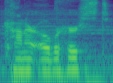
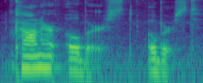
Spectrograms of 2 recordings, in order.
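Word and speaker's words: Conor Oberst: Better Oblivion Community Center by Connor Oberhurst. Is that how you say his name? Connor Oberhurst? Connor Oberst? Connor Oberst.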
